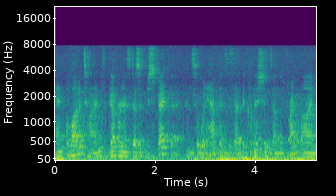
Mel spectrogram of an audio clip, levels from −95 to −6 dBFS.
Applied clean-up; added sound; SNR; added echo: none; Wind; -3 dB; reverberation time 0.8 s.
